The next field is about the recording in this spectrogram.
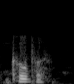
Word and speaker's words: Cooper: Cooper. – Spell that? – C O. – Yeah. – O P E R. Cooper.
